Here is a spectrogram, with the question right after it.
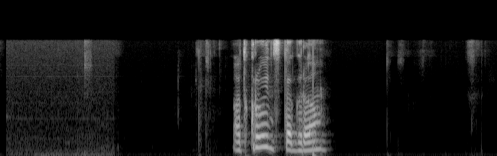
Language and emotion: Russian, neutral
